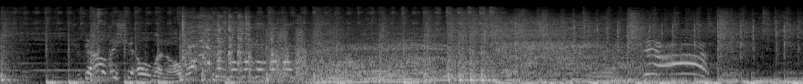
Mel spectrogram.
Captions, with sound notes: - Shall we get out or what? - Go, go, go, go! [shouts]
